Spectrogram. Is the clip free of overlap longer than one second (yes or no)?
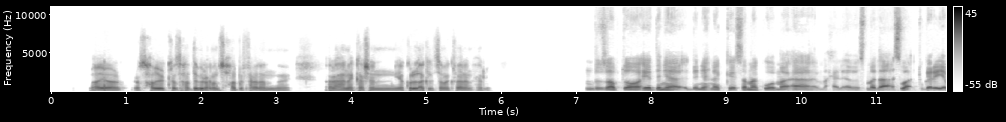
yes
